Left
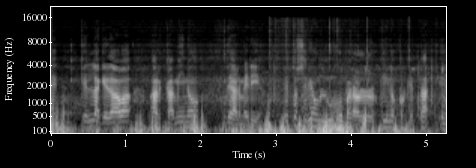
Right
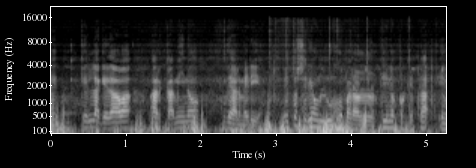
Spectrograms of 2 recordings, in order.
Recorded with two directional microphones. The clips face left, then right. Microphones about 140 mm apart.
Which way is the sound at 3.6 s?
25° right (ahead or behind).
